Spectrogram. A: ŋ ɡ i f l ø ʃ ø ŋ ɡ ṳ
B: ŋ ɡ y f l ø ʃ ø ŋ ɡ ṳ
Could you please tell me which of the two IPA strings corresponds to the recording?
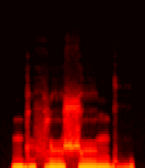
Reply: B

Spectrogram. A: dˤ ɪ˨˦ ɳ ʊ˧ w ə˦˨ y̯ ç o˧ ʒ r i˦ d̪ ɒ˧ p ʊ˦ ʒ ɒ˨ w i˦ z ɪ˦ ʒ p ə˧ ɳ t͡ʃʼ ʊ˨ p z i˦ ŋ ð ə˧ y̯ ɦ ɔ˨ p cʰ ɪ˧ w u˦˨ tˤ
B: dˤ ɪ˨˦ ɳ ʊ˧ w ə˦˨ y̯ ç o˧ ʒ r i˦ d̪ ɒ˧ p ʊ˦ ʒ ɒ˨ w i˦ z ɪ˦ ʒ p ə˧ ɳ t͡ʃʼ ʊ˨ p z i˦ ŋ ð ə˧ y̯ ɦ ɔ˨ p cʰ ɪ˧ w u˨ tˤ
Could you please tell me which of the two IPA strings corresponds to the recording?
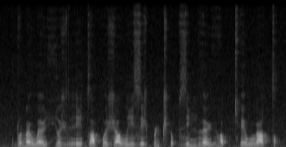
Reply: A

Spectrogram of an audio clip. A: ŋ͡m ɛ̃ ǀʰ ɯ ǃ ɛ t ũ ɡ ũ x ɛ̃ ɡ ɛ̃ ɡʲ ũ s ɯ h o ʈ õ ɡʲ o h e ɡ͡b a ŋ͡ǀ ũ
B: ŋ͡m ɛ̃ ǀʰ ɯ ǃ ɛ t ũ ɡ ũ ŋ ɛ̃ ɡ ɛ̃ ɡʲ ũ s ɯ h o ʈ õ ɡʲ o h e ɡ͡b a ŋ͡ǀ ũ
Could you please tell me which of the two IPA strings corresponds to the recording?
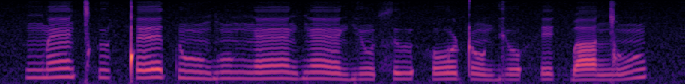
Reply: B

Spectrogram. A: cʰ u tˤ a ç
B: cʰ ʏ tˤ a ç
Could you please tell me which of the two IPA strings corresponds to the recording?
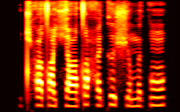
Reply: A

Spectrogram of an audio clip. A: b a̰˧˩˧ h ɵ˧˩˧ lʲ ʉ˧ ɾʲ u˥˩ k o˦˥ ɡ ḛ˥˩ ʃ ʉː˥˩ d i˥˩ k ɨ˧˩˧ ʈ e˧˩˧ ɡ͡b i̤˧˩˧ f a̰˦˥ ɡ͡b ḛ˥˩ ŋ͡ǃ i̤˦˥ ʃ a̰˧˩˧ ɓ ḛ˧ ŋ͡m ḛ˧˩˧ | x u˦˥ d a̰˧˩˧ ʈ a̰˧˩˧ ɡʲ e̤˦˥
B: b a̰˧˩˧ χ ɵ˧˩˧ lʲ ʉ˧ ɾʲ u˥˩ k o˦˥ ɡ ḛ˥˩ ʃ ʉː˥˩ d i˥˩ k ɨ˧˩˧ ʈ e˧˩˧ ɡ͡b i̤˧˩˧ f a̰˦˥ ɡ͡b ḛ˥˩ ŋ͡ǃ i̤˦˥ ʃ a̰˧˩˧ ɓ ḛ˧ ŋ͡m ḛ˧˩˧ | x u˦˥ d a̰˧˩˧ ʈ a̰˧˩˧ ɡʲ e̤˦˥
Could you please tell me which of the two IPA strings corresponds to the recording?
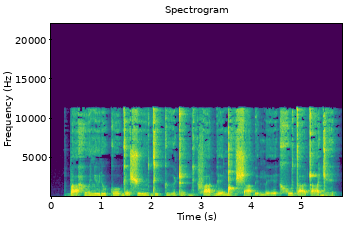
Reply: A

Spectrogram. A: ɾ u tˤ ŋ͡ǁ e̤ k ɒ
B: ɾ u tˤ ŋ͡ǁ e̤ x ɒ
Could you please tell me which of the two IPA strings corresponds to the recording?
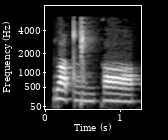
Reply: A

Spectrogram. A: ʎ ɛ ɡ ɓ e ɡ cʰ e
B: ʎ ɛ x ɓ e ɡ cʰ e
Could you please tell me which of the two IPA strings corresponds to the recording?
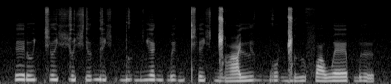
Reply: A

